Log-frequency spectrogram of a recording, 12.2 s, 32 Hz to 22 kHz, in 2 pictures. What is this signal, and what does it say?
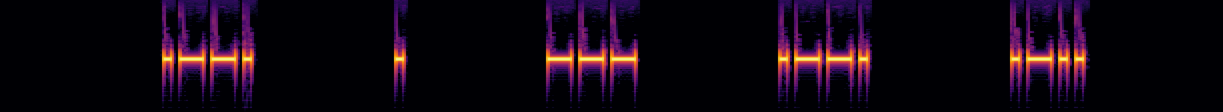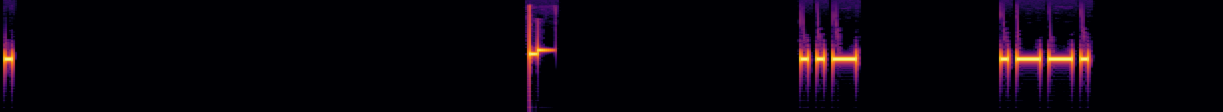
Morse code, heard as a keyed tone, about 30 wpm, spaced as for 10 wpm, 700 Hz. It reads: PEOPLE UP
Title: 6x Character Spacing - Top 100 Words - 30wpm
